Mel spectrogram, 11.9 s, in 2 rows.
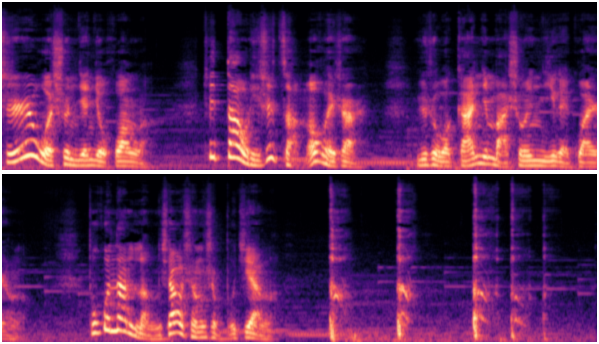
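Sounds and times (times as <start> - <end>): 
speech: 0.0 - 6.2, 6.8 - 9.4
old man coughing inside a car: 9.2 - 11.6.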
